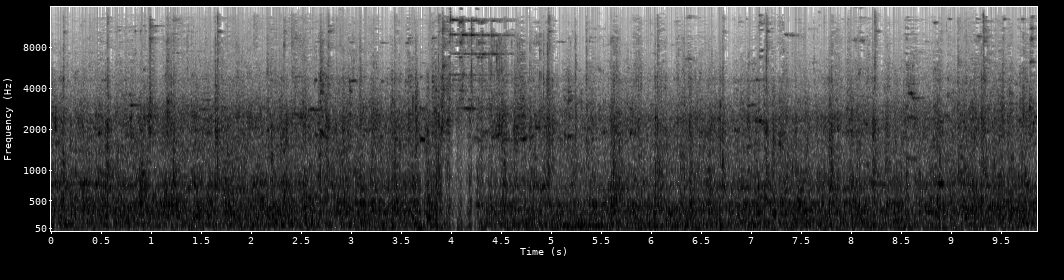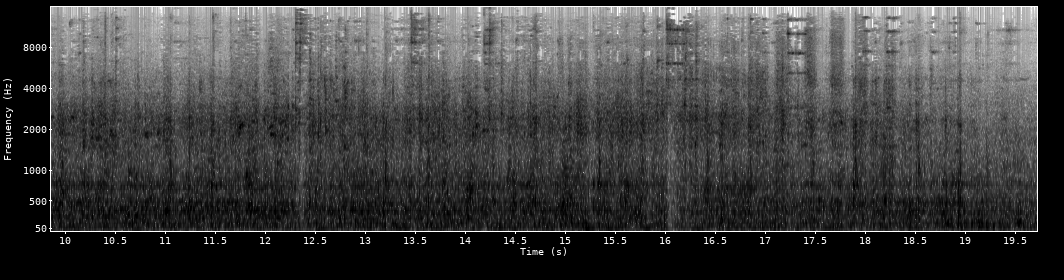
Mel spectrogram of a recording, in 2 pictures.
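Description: A long train of loaded sugarcane wagons rolling past close by on 762 mm narrow-gauge track, with a steady clatter of steel wheels and running gear and many small knocks. The last wagon passes near the end.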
